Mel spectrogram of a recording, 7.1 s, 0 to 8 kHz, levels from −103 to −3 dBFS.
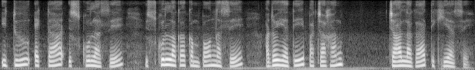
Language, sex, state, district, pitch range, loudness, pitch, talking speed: Nagamese, female, Nagaland, Dimapur, 180-215 Hz, -16 LUFS, 195 Hz, 120 wpm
